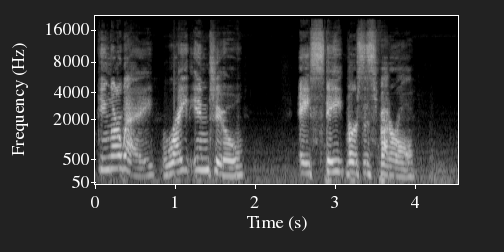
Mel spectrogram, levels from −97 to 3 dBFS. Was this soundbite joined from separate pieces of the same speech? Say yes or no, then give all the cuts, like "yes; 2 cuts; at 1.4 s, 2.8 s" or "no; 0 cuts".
no; 0 cuts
